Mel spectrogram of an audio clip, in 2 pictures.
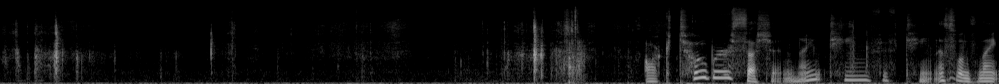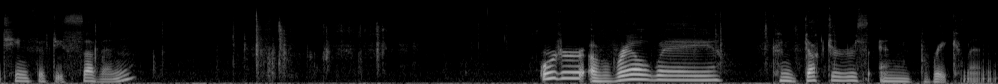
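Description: Paper rustles and crinkles as sheets are handled and smoothed.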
